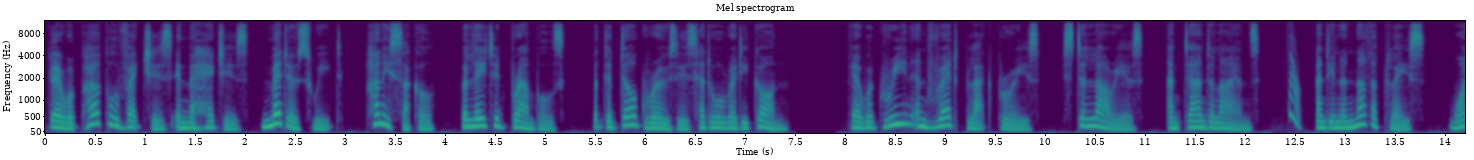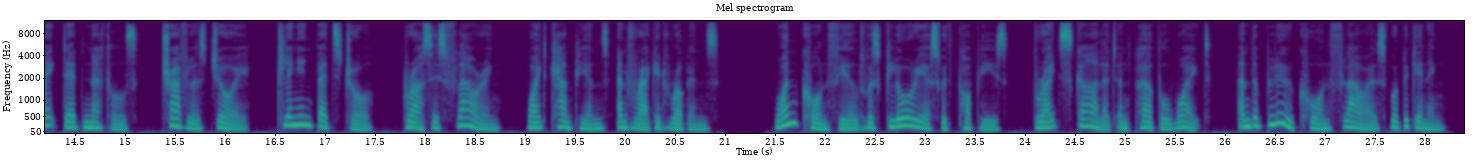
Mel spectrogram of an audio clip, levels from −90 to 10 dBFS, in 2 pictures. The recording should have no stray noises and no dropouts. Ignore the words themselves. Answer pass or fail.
fail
